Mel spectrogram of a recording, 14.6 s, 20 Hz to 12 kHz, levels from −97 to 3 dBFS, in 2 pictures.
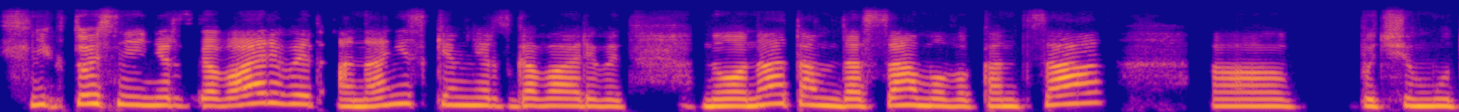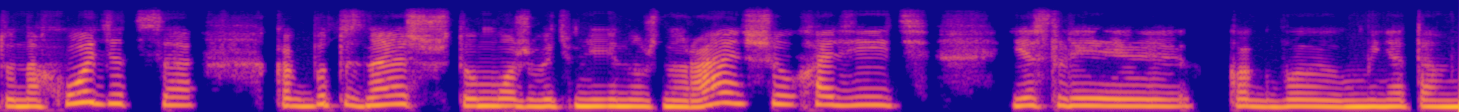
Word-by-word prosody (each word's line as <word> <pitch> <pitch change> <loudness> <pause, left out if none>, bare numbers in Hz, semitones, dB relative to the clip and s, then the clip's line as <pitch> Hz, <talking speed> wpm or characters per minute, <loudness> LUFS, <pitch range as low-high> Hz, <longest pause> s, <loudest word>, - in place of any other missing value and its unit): никто 255 +3 +1
с 275 - -9
ней 250 -3 0
не 235 0 +1
разговаривает. 260 +6 +1
Она 205 +1 +2
ни 280 +3 0
с 275 - -18
кем 250 -3 -2
не 235 0 +2
разговаривает. 210 -2 -1 0.4
Но 205 +1 +5
она 255 +7 +4
там 245 -4 +1
до 210 0 +3
самого 215 -1 +1
конца, 215 +10 +2 0.5
а, 210 0 0 0.4
почему-то 210 0 +1
находится, 260 - -1 0.4
как 225 -1 -3
будто, 245 +4 -3
знаешь, 245 +5 0
что, 215 - -5
может 215 -2 +1
быть, 200 +1 -3
мне 205 0 +5
не 205 - +3
нужно 195 -1 +2
раньше 280 +7 -1
уходить, 245 -3 -5 0.4
если, 215 -2 -1 0.2
как 210 -1 -3
бы, 195 0 -1
у - - +1
меня 195 +1 +4
там 195 -1 +3
215 Hz, 150 wpm, -22 LUFS, 205-245 Hz, 0.5 s, Но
